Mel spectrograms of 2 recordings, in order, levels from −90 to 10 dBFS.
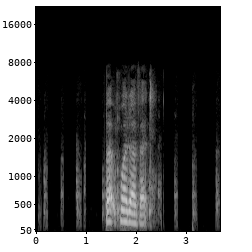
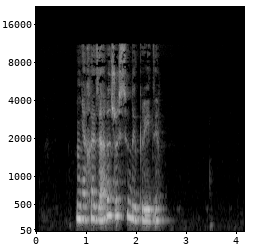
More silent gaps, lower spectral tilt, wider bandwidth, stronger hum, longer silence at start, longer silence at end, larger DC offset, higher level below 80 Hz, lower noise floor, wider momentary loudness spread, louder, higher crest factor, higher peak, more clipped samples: neither; first, -5.5 dB/octave vs -3.5 dB/octave; second, 7.4 kHz vs 11.5 kHz; neither; about the same, 0.8 s vs 0.8 s; second, 0.55 s vs 1.6 s; neither; first, -62 dBFS vs -68 dBFS; second, -53 dBFS vs -74 dBFS; first, 10 LU vs 5 LU; first, -17 LUFS vs -21 LUFS; about the same, 20 dB vs 16 dB; first, -2 dBFS vs -8 dBFS; neither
